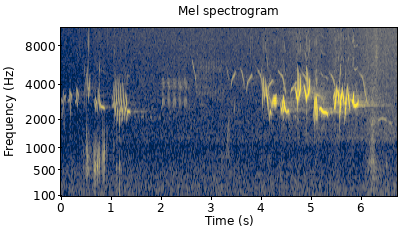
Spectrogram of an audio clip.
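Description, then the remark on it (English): A Townsend's solitaire sings a rapid, warbling run of bright, high notes, clear, after a few softer chirps at the start; no voices are heard. “How about the that delicate Townsend solitaire?”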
